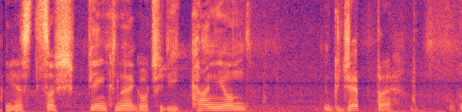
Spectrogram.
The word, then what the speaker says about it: Gjipe: Pomiędzy Dermi a Himare jest coś pięknego, czyli kanion Gjepe. Wymowa tego albańskiego jest tak trudna. Zapytaliśmy tutaj pasterza KUS, jak się wymawia poprawnie tą nazwę, jakieś Gjepe. Gjepe.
